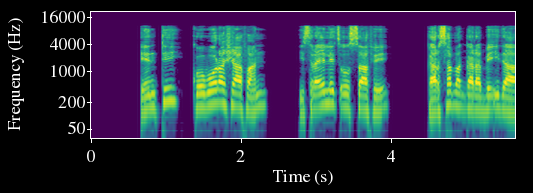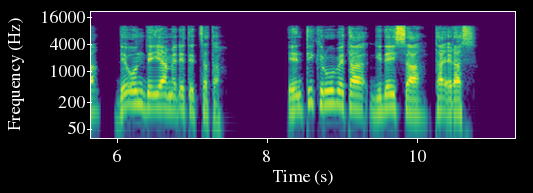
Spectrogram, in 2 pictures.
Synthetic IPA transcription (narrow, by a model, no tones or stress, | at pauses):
ʔɛnt̪ːɪko̞ːbo̞ːɾɐʃaːfɐn | ʔɪsɾaːʔeːlɛt͡sʼo̞ːsːaːfɛ | ɡ̥ɐɾsɐbɐɡːɐɾɐbɛʔɪd̪aː | d̪ɛʔɔnd̪ɛʔɪjaːmɛɗɛt̪ɛt͡sːɐt̪ɐ̰ | ʔɛnt̪ːɪkɪɾuːbɛt̪ɐɡɪd̪ɛjsːɐt̪ɐɛɾɐs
